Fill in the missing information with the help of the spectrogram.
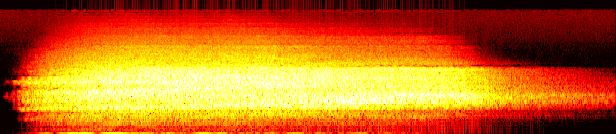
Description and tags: a drone produced from heavily processed recording of a human voice
processed, voice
